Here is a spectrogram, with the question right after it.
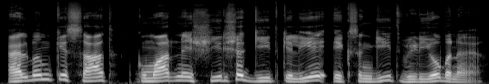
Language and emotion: Hindi, neutral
